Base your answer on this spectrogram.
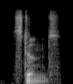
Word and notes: stint: British English

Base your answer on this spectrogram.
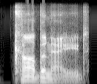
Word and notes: carbonade: British English

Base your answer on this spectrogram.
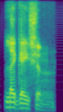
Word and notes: legation: British English

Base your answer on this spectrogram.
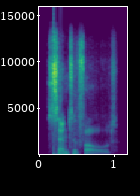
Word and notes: centerfold: British English

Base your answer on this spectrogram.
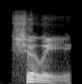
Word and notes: showy: British English

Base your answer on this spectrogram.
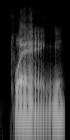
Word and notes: twang: American English

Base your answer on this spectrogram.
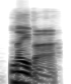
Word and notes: labor: British English

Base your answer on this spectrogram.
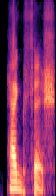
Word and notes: hagfish: American English

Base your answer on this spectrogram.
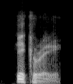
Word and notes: hickory: British English

